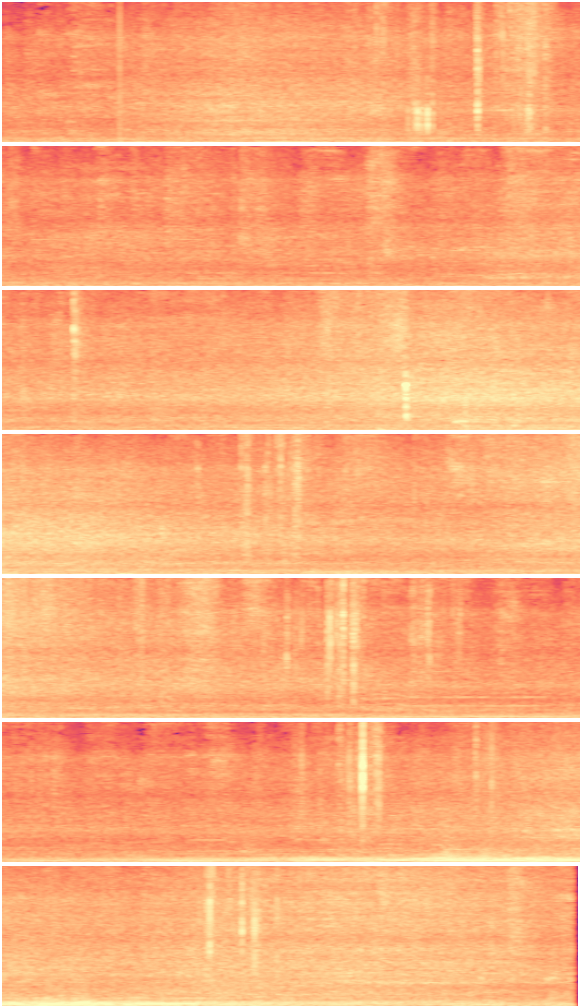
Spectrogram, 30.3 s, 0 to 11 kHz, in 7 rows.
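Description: Background voices and music over a steady low rumble, which swells to its loudest about 24 seconds in.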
